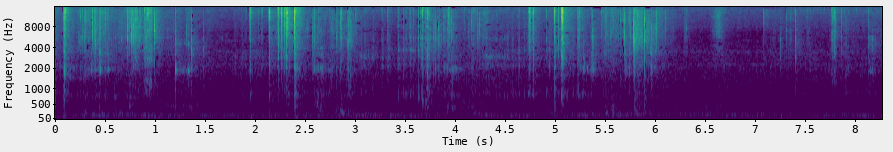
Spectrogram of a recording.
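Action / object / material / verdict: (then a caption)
scrape / solid bar of soap shaved with a thin metal blade / soap / none. A thin metal blade, held in one hand, shaves and scrapes curls off a palm-sized oval bar of solid soap with a dark red outer layer and a blue swirled inside, held in the other hand. Quiet, bright, crisp scraping and crackling bursts come in uneven clusters with short pauses. Soap shavings fall onto the table.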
